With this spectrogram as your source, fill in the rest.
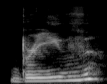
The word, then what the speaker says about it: breathe: position and the voicing so breath voiceless breathe voiced I breathe today and then breathe breathe I breathe yesterday so we don't say anything for that vowel sound we have to go right from the th to the D basically it's a matter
